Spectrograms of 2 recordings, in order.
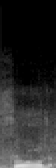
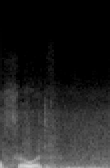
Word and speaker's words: Fruid: I don't know if you pronounce it Frood or Fruid, because it's F-R-U-I-D, Frood.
